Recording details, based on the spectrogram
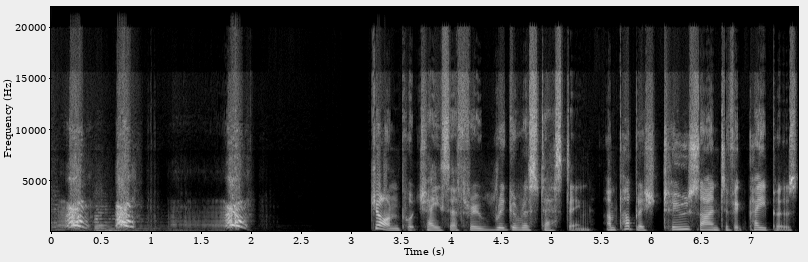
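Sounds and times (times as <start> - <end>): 
dog barking: 0.0 - 2.0
speech: 3.2 - 7.4.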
